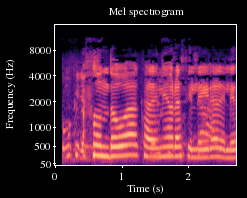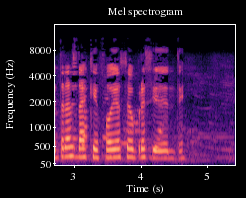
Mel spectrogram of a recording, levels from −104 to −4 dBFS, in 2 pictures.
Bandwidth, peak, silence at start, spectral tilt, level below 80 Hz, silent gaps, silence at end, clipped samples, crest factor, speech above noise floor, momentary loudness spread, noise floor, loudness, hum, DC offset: 8.8 kHz; -6 dBFS; 0.1 s; -4 dB/octave; -76 dBFS; none; 0.8 s; under 0.1%; 18 dB; 35 dB; 10 LU; -58 dBFS; -22 LUFS; none; under 0.1%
